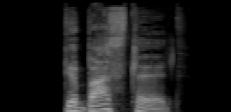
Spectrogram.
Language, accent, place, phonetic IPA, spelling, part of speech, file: German, Germany, Berlin, [ɡəˈbastl̩t], gebastelt, verb, De-gebastelt.ogg
- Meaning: past participle of basteln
